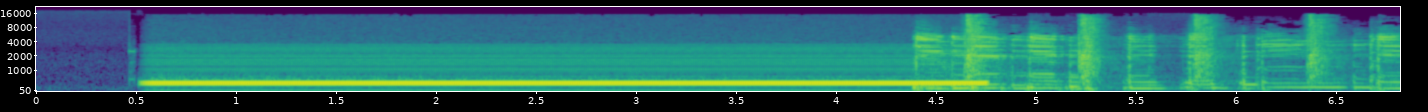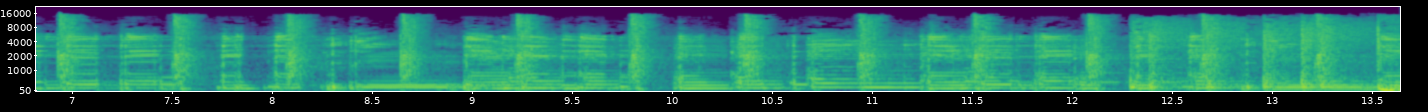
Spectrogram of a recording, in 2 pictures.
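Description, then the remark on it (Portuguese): A loud, steady telephone busy tone after the caller hangs up drones for about four seconds, then cuts off abruptly as rhythmic music with sharp percussive hits starts up. “Já vou desligar que eu tô com pressa.”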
